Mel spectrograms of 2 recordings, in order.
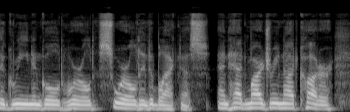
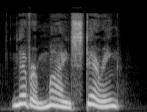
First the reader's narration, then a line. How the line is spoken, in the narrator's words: she cried at him sharply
